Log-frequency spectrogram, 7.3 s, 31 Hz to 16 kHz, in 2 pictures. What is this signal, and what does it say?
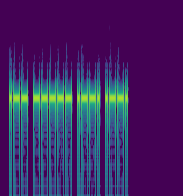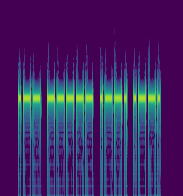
Morse code, heard as a keyed tone, about 32 wpm, 700 Hz. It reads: W0PP W0PP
